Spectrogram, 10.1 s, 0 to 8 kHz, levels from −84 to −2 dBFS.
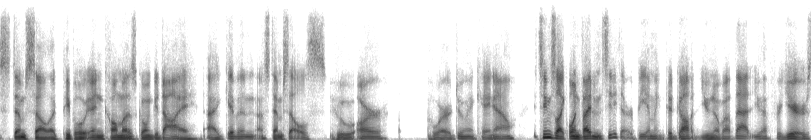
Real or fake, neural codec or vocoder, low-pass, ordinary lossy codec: fake; codec, 16 kHz in and 24 kHz out, 0.9 kbps, LongCat-Audio-Codec, fine tuned four codebook decoder; 7.2 kHz; Opus, 32 kbps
